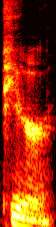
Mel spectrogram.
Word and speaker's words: Pierre: First of all, isn't it Pierre? Isn't that how you say it? No, the people who live there call it Pierre.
